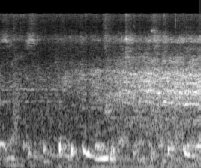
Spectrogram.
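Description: A pair of Lahori Sirazi pigeons, male and female, coo from inside a cage, giving a few soft, low, rolling calls close by, with steady background hum and no talk.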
